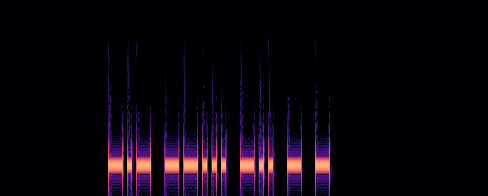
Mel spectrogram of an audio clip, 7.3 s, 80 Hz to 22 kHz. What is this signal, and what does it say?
Morse code, heard as a keyed tone, about 17 wpm, 700 Hz. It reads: K7DTT
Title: USA Call Signs - 5 Characters - Repeated 3x - 17wpm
